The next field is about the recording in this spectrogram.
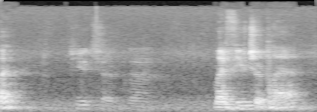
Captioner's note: voiceover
